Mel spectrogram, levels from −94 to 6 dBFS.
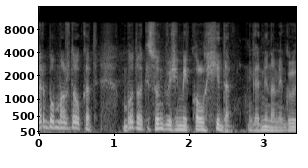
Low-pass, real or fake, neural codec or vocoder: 9.9 kHz; fake; vocoder, 22.05 kHz, 80 mel bands, WaveNeXt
